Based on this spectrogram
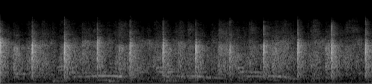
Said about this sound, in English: Thank you, Jesus. And why don't we give the Lord a hand clap of praise and thanksgiving in advance right now.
